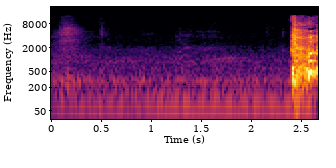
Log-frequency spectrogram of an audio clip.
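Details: Adult woman who says she has a bad wheeze gives a single abrupt cough after a near-silent pause, cut off at the end.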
